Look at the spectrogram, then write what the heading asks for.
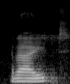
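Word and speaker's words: write: ডব এর পরে আর থাকলে সেসব শব্দের ক্ষেত্রে ডবলি উচ্চারিত হয় না যেমন রং রিস্ট রাইট রেজ র্যাপ রি রেস্ট আমরা অর্থগুলো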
